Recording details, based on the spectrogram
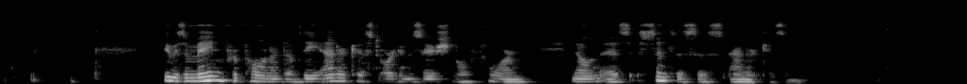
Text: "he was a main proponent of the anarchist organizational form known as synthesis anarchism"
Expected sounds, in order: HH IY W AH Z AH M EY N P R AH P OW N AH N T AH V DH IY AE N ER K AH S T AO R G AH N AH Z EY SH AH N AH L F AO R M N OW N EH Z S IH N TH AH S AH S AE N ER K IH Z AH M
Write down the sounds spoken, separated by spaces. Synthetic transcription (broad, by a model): HH IY W AH Z AH M EY N P R AH P OW N AH N T AH V DH IY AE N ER K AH S T AO R G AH N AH Z EY SH N L F AO R M N OW N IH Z S IH N TH AH S AH S AE N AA K IH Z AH M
